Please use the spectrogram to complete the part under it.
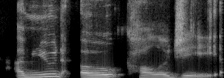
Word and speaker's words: Immunocologie: Immunocology.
